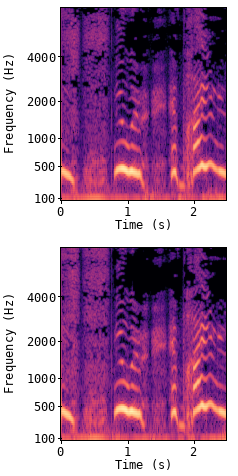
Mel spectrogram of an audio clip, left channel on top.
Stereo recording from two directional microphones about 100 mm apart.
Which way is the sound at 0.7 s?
15° right (ahead or behind).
